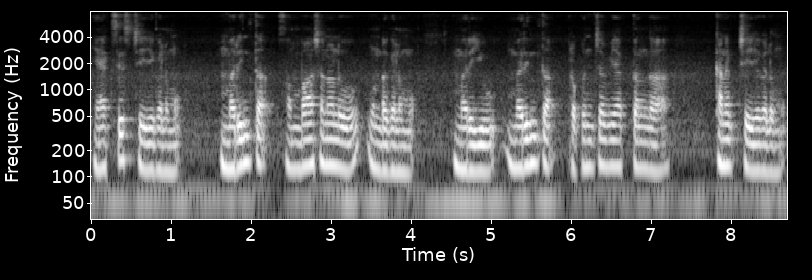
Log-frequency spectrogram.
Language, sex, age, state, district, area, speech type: Telugu, male, 18-30, Andhra Pradesh, Kakinada, rural, spontaneous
